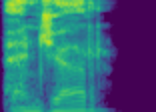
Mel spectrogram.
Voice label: beet in arabic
